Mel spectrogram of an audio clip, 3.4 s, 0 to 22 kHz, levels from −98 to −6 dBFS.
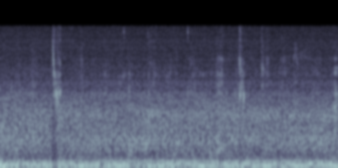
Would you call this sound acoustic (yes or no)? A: yes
